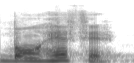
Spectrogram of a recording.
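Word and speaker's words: Bonhoeffer: nenhum que o diga um teólogo chamado Dietrich Bon heffer é essa pronúncia mesmo tom tirich Bon hefer tá ah é porque um dia eu falei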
